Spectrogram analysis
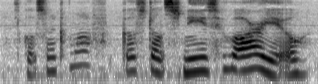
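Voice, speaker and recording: A woman's voice: on the high side, normal speed, a little mellow, a little hiss or hum. A woman playing through a game walkthrough, thinking aloud and muttering confused questions as she goes. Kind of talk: casual gameplay commentary.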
